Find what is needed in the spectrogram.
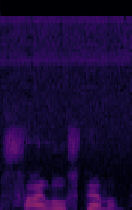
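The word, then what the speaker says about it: psilostemon: geraniums is this one geranium silo stemmon phthalo stem with a silent paint i much prefer its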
